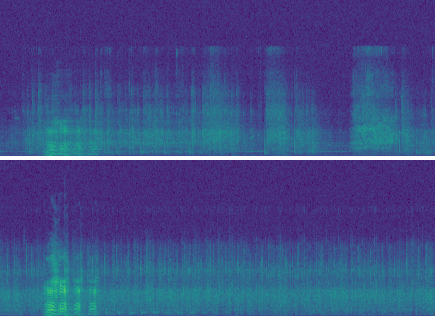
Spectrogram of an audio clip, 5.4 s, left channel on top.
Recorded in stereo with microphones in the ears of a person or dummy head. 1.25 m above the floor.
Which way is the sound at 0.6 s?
40° right (ahead or behind).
